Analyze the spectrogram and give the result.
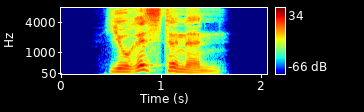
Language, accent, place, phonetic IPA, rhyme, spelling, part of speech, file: German, Germany, Berlin, [juˈʁɪstɪnən], -ɪstɪnən, Juristinnen, noun, De-Juristinnen.ogg
- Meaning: plural of Juristin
